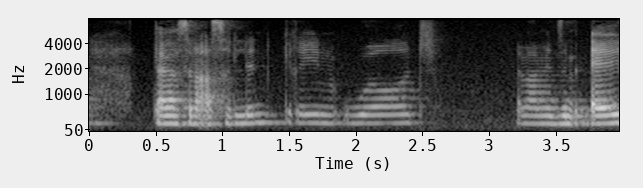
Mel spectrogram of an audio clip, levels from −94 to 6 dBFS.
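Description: No technical faults can be heard in this speech recording.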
